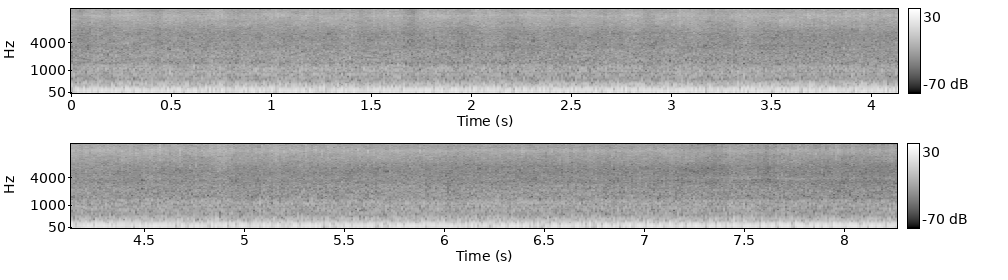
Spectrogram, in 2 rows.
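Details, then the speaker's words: 598" big-block Ford XA Falcon idles loud with a lumpy, uneven low rumble and a hissy rough edge. Vacuum leak down in the valley; it is to come back off for new gaskets. "Right, running pretty, okay-ish. Got a vacuum leak down in the valley, so blow it back off."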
